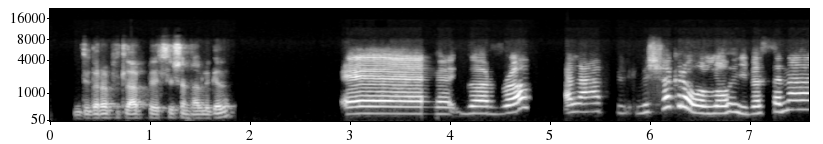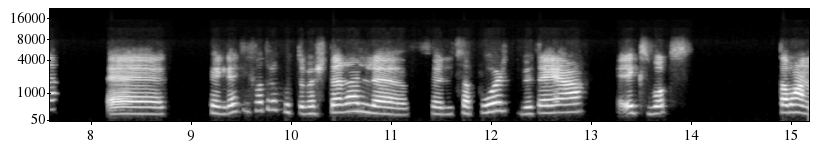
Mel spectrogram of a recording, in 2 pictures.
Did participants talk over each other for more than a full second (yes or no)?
no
